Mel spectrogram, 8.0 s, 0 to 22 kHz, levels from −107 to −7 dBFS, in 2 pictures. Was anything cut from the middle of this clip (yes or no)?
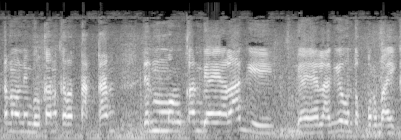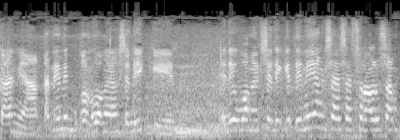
yes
